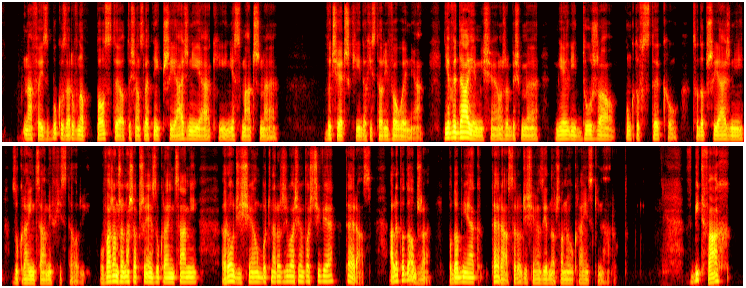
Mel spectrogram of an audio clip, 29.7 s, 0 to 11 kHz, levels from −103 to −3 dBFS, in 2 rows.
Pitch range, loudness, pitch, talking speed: 85-110 Hz, -29 LUFS, 95 Hz, 115 wpm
